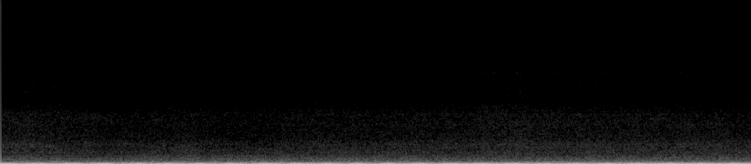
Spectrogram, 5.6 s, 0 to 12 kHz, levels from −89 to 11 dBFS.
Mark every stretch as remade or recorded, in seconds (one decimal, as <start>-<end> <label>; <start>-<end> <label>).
0.0-0.4 recorded; 0.4-1.1 remade; 1.1-5.6 recorded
